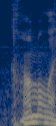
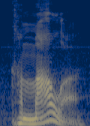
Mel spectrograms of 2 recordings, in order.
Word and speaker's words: Kamala: if you you son of a if you mispronounce Kamala Harris's name if you say Kamala as opposed to Kamala if you put the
